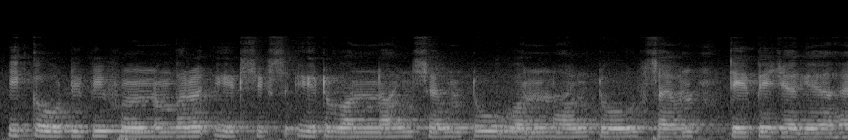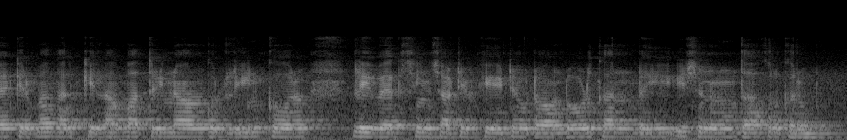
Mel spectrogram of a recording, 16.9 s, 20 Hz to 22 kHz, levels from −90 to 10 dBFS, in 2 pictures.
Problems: background sounds at intervals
